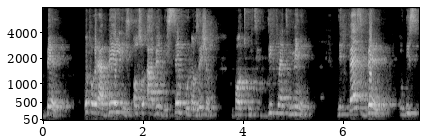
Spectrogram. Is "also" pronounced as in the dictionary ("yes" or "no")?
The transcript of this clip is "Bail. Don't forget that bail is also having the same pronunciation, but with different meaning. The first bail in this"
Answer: yes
